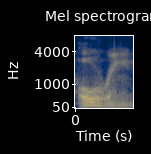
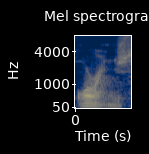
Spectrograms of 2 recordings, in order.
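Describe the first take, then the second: First: It is said as 'oh' plus the word range. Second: It is said as the ordinary word orange. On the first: The speaker calls it wrong. "it's not O-range" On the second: The speaker calls it right. "it's orange"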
